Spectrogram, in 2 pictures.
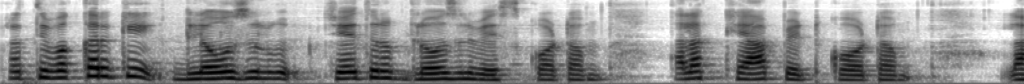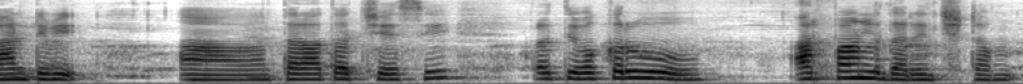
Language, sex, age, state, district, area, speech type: Telugu, female, 30-45, Andhra Pradesh, Nellore, urban, spontaneous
